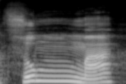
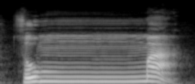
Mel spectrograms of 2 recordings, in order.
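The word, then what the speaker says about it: ثُمَّ: Cara membacanya yang pertama harus ditekan. Karena summa mim tasydid itu adalah berasal dari mim yang dibaca sukun pertama, kedua mimnya berharokat fathah. Maka mim sukun harus ditekan dulu. Summa. Kemudian cara yang kedua, bacanya harus didengungkan yang lama.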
